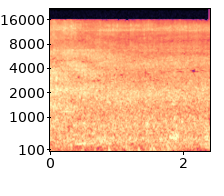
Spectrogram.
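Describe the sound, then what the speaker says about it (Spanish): The Mayo river at Mesa Colorada flows in a steady broadband rush of water, close and continuous with no talk. "Ahí está el agua"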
